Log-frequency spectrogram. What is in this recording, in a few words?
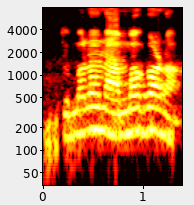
name, odia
